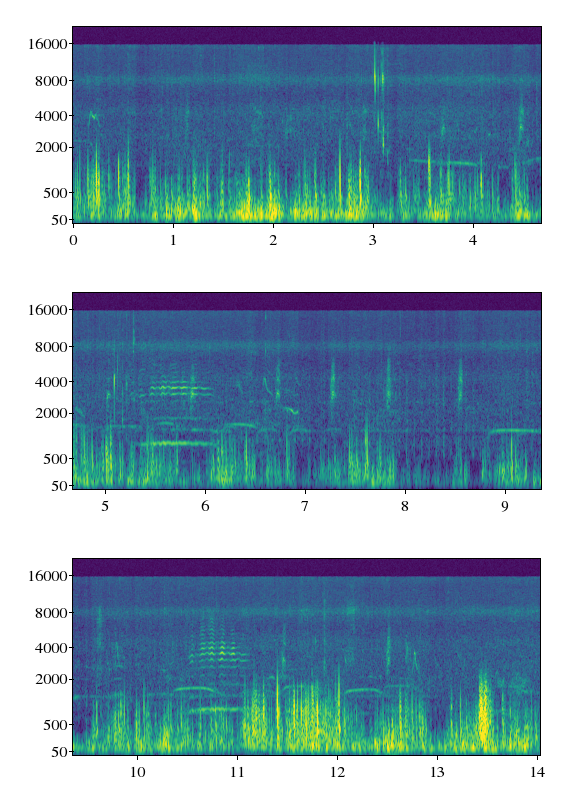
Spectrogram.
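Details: Farm goats, described as fighting, give a few short bleats with clear stacked bands near six and ten seconds. Loud, steady rustling and thumping noise runs throughout.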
